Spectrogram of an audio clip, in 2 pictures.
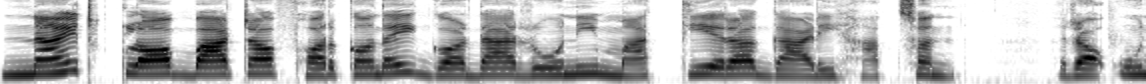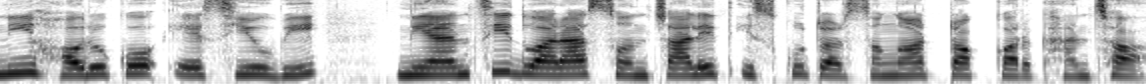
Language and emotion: Nepali, neutral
